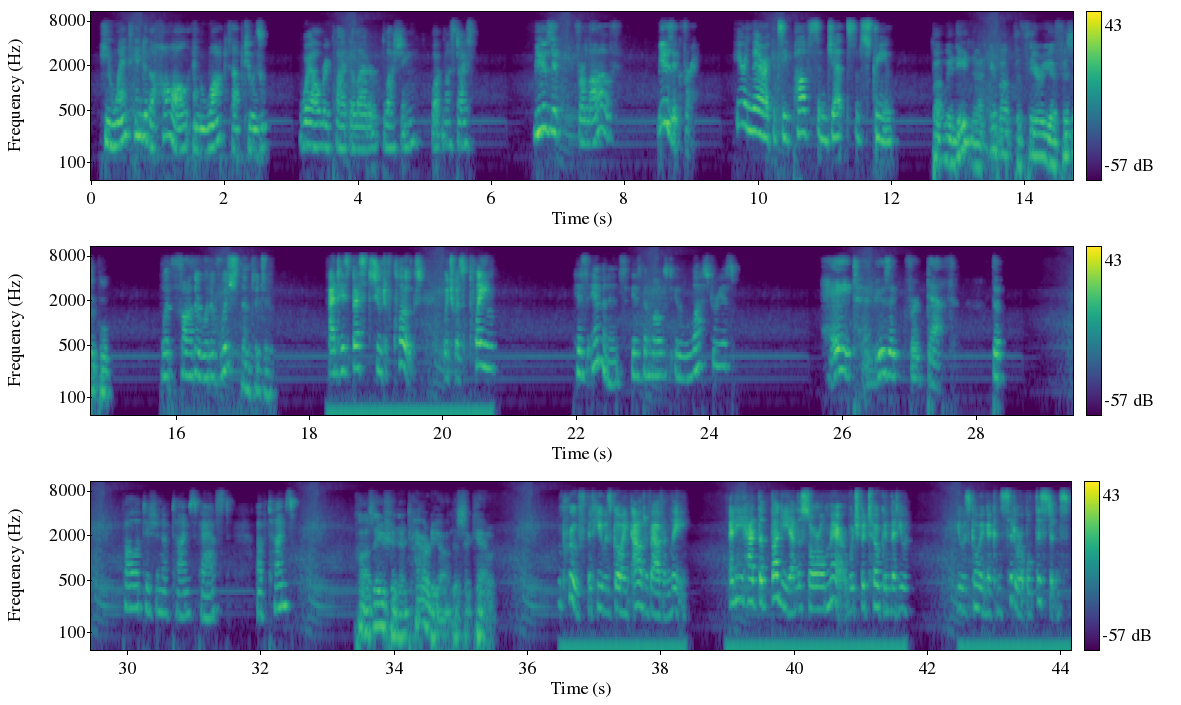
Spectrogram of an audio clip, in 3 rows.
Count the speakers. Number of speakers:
seven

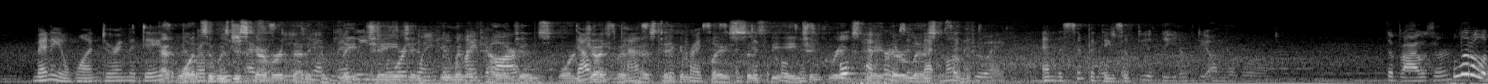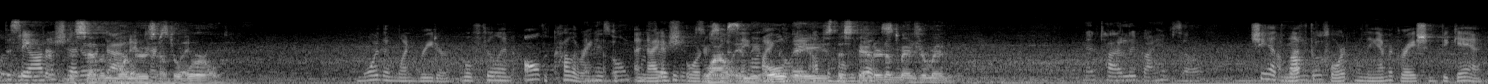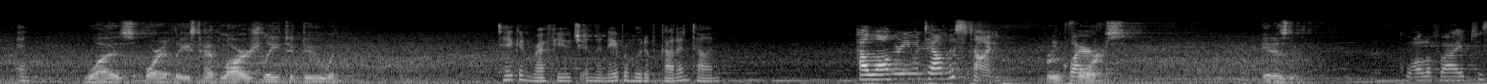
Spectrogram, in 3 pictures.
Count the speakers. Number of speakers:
four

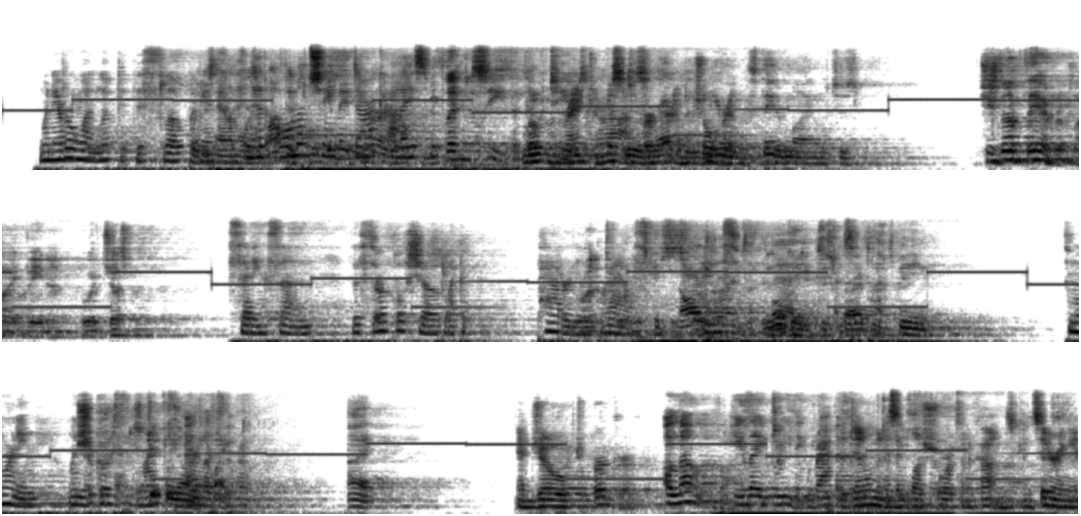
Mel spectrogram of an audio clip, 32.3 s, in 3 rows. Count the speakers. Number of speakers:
eight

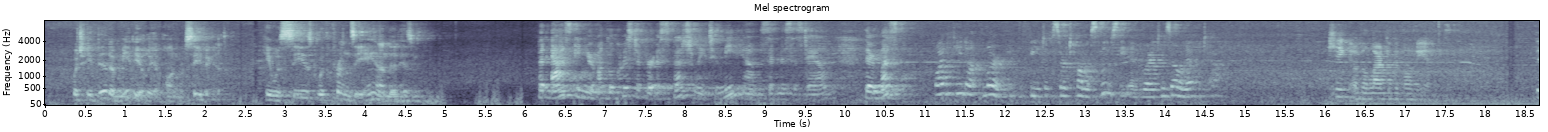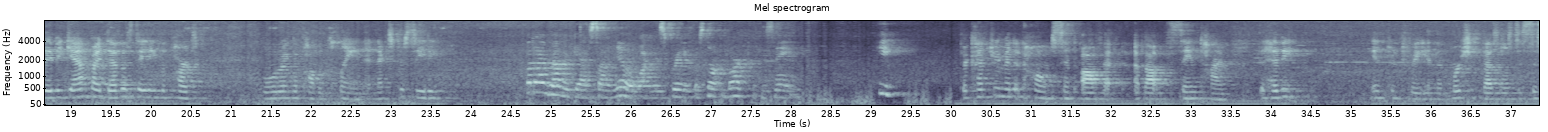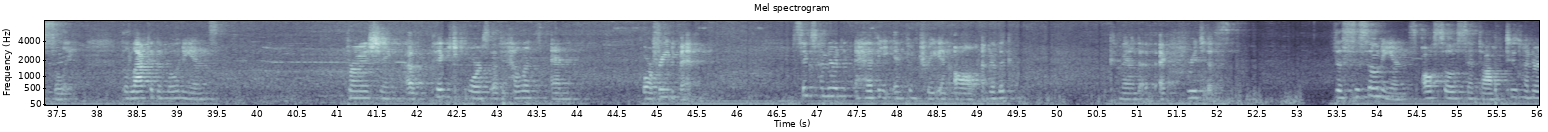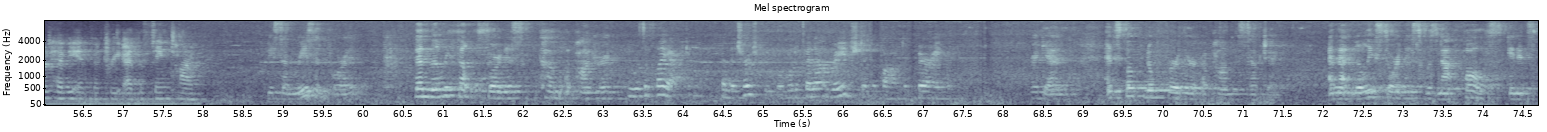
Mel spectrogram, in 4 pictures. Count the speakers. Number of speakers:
four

